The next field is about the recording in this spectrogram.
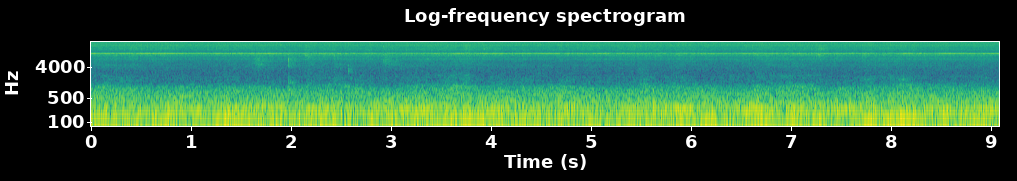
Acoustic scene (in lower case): elevator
